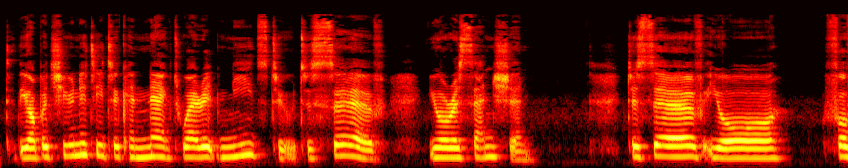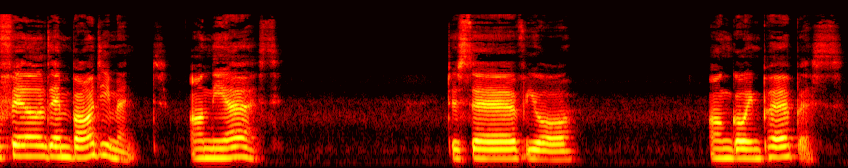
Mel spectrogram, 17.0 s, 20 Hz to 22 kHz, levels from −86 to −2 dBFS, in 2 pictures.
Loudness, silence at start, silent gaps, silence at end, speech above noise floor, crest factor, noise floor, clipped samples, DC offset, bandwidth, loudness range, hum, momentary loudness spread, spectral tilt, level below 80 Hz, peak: -22 LUFS; 0.05 s; none; 0.1 s; 42 dB; 18 dB; -65 dBFS; under 0.1%; under 0.1%; 16.5 kHz; 5 LU; none; 14 LU; -4 dB/octave; -86 dBFS; -6 dBFS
